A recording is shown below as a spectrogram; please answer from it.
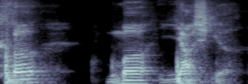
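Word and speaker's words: חמישי: Fifth, and how you would say it is kamayashyah. Kamayashyah, all right? That's how you say fifth.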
